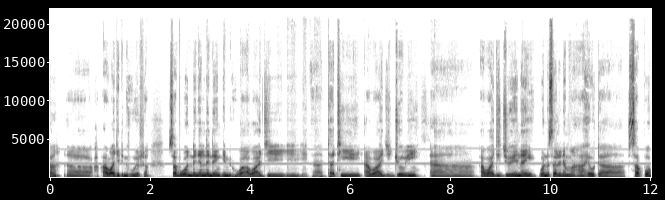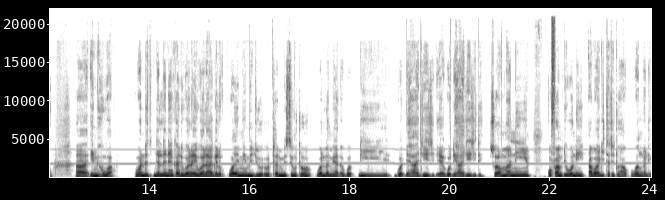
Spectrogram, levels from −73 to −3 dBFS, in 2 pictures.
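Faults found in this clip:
High, faint whistle under the speech for the whole clip, some 35 dB down, pitch wandering between 1.81 and 1.92 kHz. Probable component: a switching power supply whose audible burst-mode cycling shifts frequency with load. Switching supply whistle.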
